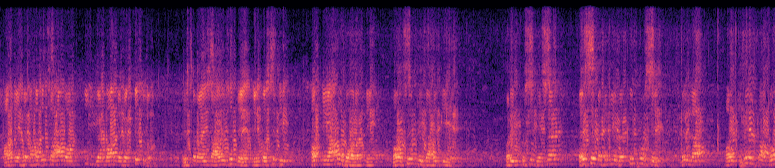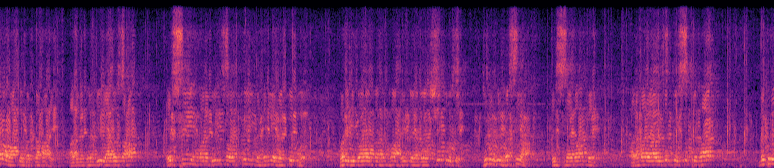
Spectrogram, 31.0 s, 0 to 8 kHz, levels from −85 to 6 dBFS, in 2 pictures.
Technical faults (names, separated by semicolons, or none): none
